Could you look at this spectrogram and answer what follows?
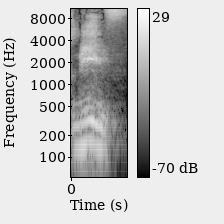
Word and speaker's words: Neve: Just Neve, N-E-E-V, without the E on the end. So you pronounce this as Neve.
